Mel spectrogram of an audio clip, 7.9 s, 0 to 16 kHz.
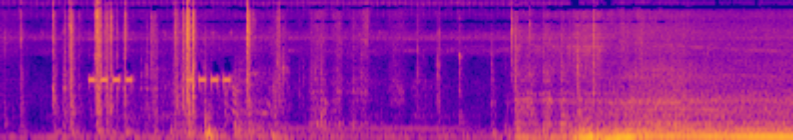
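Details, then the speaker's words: Wrecked 2002 Honda S2000 with front-end damage, stock exhaust, oil and coolant good, cold start: after clicks and handling noise it fires right up and settles into a steady, smooth, even low idle; a healthy start. "Oh, she fired right up. Oh yeah, very nice. Yeah, this thing sounds pretty smooth."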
